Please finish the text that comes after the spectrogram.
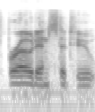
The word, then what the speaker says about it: Broad Institute: for the broad institute it's spelled b-r-o-a-d so it looks like broad but it's broad institute which is a um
